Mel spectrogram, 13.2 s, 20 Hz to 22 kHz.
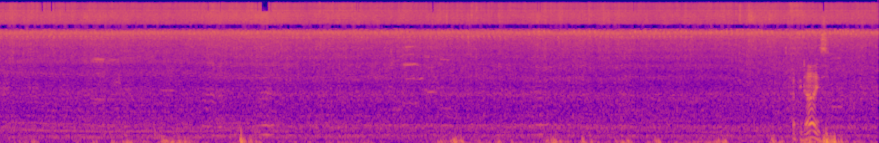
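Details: Low, even hum of honey bees at an open hive during an inspection dated 19/3/22, with scattered soft handling bumps and a brief human voice near the end.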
